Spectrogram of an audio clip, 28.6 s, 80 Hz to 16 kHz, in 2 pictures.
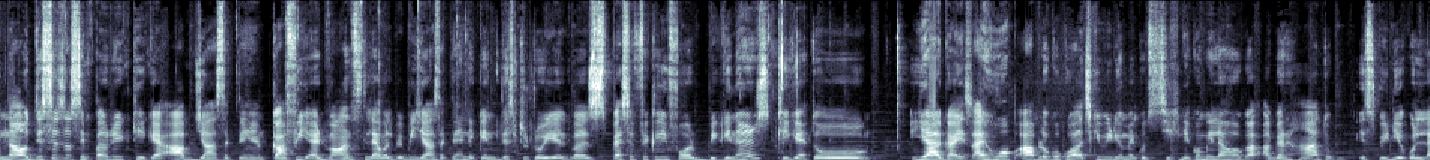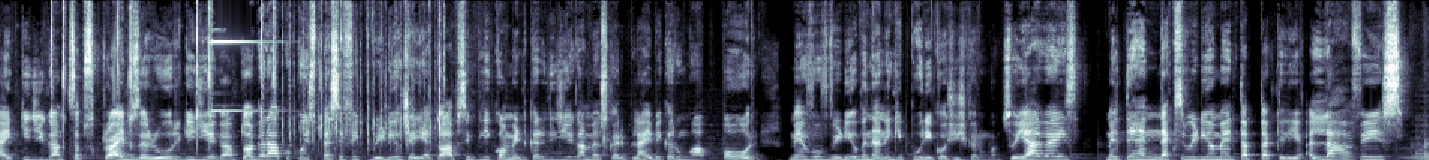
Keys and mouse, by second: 1.2 click, 2.3-2.6 drag, 2.6 ctrl+s, 3.0 click, 4.2 KP_Decimal, 4.7 drag, 5.0-5.3 drag, 5.7 click, 7.3 drag, 7.7 click, 8.0 ctrl+s, 8.2 click.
